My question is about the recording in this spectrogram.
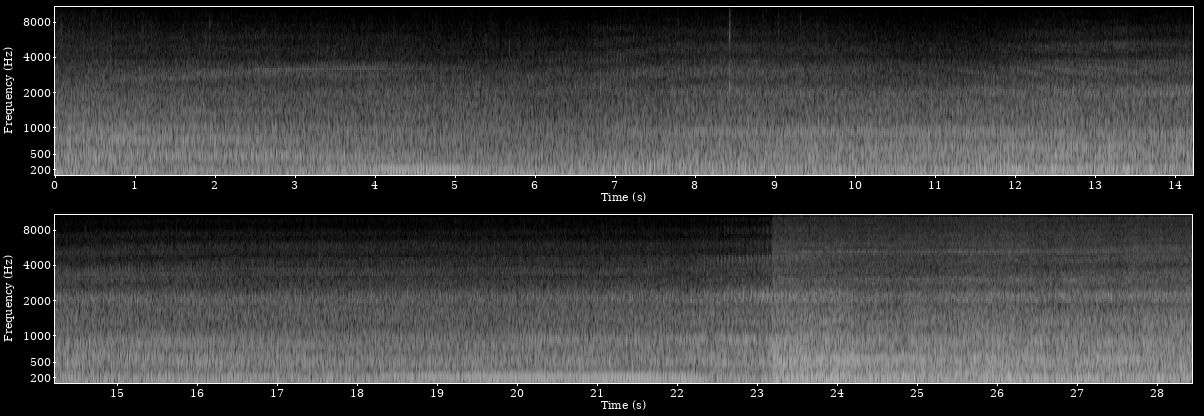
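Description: Heavy-duty wrecker's diesel engine running as it pulls away towing a box truck, its pitch wavering as it moves off. Near the end the sound jumps suddenly louder and brighter.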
